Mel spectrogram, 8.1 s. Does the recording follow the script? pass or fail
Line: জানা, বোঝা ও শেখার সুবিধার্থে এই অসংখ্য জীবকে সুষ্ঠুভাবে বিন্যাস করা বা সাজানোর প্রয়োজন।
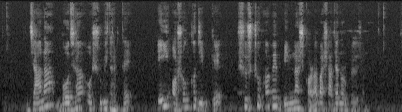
fail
